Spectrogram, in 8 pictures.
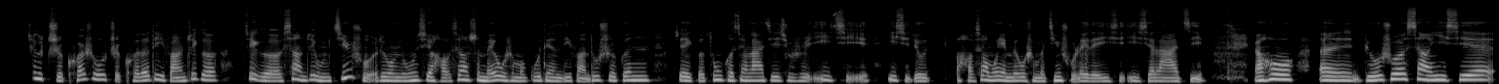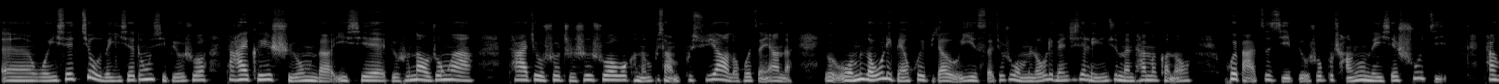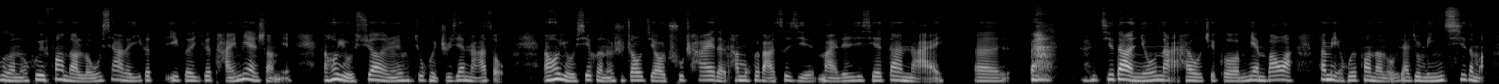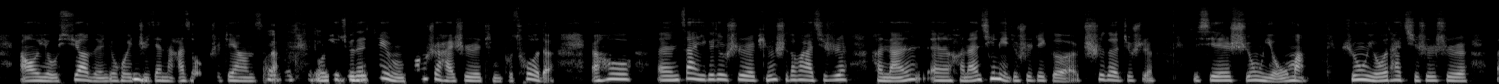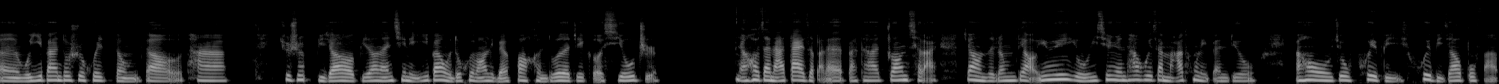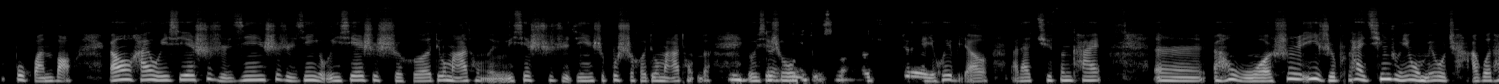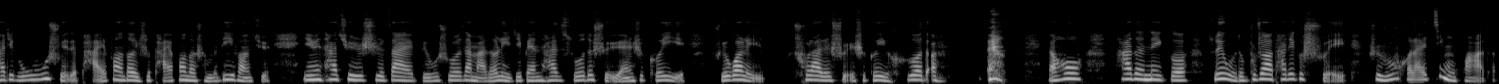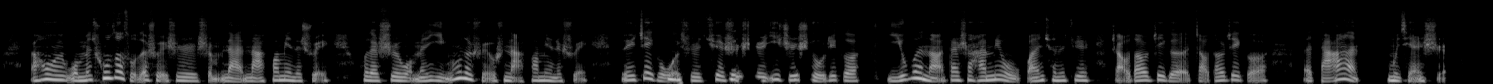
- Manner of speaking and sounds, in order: other background noise; chuckle; unintelligible speech; laughing while speaking: "的"; cough
- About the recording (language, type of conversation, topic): Chinese, podcast, 怎样才能把环保习惯长期坚持下去？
